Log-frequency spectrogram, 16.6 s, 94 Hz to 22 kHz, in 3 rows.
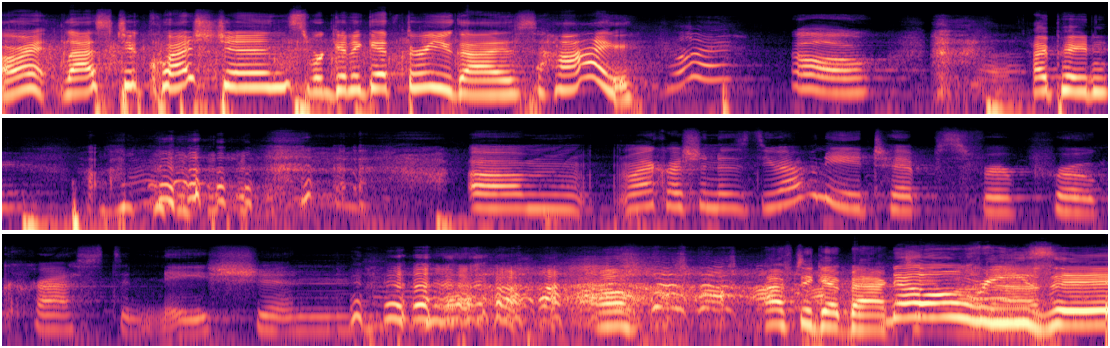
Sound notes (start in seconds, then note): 6.0 laughter; 12.8 laughter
